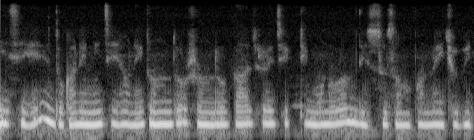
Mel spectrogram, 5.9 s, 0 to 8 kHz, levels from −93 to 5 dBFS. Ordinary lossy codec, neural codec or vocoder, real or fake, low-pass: Opus, 64 kbps; none; real; 7.2 kHz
